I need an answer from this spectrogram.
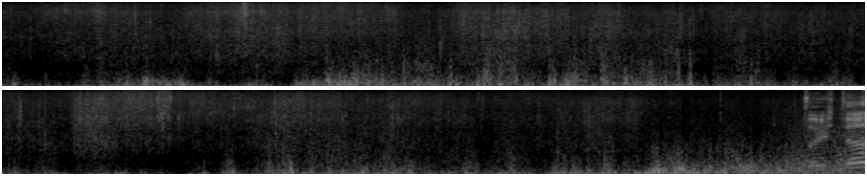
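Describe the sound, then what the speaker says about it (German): Fresh wind gusts across an open meadow in Armenia at sunrise, buffeting the microphone in a loud continuous roar that rises and falls, with a voice briefly audible beneath it. "Der Wind ist echt frisch."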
